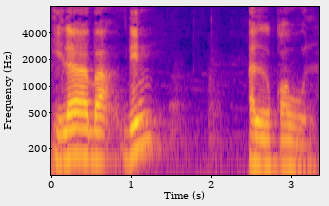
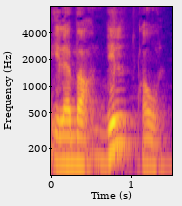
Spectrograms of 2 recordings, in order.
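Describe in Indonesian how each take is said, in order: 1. Disambung menjadi 'din al' sebelum qawl. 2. Disambung menjadi 'dil' sebelum qawl. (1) "Tapi cara baca itu ialah salah" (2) "Tapi cara baca itu ialah salah"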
